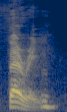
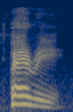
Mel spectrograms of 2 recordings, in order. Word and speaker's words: very: So there's a difference in the vowel, of course, in the first syllable. In the first case, it's short, very, eh. In the second case, it's long, wary, eh.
